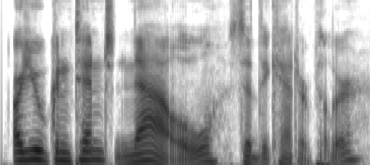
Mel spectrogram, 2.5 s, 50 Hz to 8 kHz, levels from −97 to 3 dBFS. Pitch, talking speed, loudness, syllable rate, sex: 130 Hz, 170 wpm, -18 LUFS, 5.4 syllables/s, male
